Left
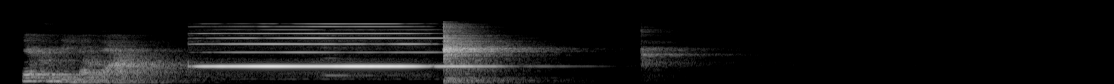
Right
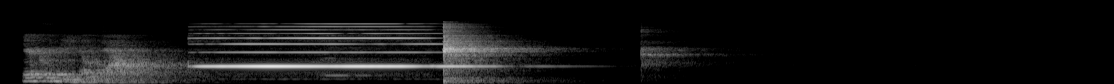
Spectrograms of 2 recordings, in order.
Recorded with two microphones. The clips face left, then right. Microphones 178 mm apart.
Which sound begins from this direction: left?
A man speaking, at 0.2 s.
